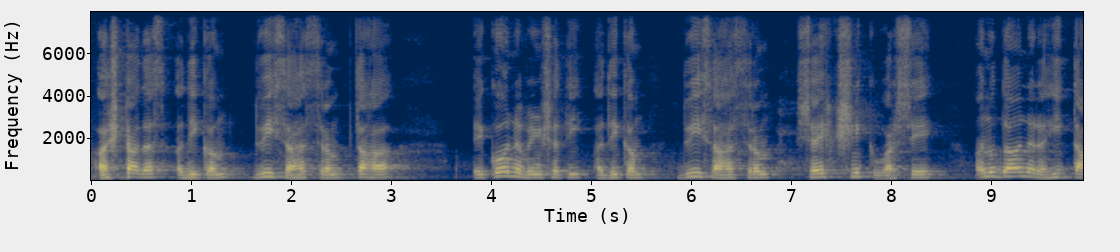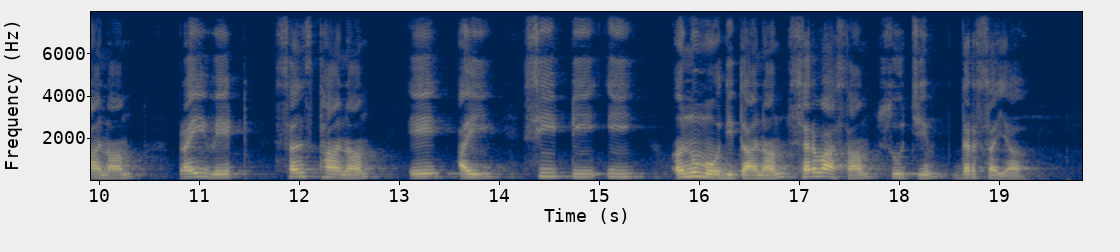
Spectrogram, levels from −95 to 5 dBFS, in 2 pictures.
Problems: none marked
